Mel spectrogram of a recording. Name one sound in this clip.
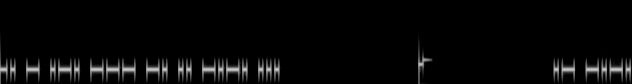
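A Morse code key sends quick, steady beeps of short and long tones.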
